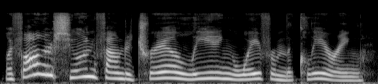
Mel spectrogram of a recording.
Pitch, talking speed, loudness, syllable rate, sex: 270 Hz, 175 wpm, -14 LUFS, 4.2 syllables/s, female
